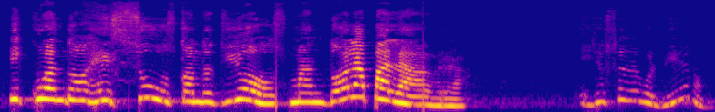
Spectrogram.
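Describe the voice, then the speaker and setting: High-voiced woman preaching in church, tells stories big, voice jumps all over. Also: unhurried. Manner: animated storyteller, acts out scenes, bursts into shouts. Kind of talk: sermon with personal story.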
